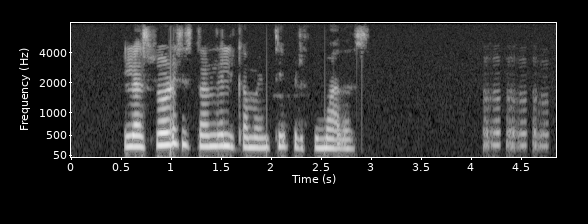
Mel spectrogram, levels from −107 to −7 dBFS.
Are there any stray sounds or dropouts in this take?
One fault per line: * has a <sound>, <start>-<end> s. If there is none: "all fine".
* has a laugh, 4.1-4.8 s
